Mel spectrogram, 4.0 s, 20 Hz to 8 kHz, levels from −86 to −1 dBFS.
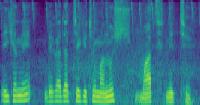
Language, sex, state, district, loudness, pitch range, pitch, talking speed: Bengali, male, West Bengal, Alipurduar, -18 LUFS, 130-150 Hz, 145 Hz, 120 wpm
